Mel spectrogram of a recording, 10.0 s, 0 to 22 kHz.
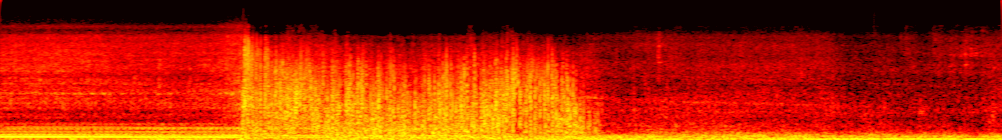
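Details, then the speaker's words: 2004 Ford Explorer revived after sitting, driving with poor shifting: heavy, booming low roar swelling into a harsh blast on throttle, staying very loud; excessively loud exhaust, engine needs tune-up. "I'm going to try to shift it by hand and just see how far we can get this thing is super super loud"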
